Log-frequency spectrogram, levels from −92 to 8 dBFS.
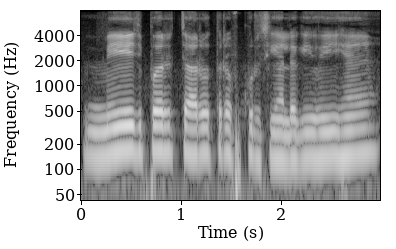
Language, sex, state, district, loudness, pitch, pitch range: Hindi, male, Haryana, Rohtak, -14 LUFS, 150 Hz, 140-160 Hz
